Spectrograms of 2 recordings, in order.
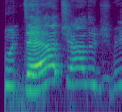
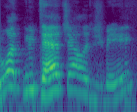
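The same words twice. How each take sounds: First: Much higher, louder, far-off AI voice; booming echoing villain monologue. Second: A raised, mocking AI challenge; booming echoing villain monologue. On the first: Acted. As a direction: boom it out like a wrathful ship AI. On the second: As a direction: sneer it like an offended ship AI. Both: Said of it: "you hear Phoenix, like".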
